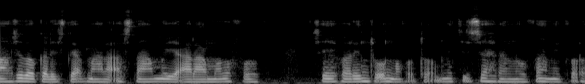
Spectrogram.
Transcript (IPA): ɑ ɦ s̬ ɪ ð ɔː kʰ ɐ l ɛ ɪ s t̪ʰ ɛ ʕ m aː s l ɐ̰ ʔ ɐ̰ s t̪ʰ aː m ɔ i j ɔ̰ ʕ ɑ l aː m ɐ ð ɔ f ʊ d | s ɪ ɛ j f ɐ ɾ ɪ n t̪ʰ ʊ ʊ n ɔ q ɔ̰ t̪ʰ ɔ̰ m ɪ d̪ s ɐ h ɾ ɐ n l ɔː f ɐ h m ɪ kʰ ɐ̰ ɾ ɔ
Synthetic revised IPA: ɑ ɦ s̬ ɪ ð ɔː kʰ ɐ l ɛ ɪ s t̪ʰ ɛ ʕ m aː l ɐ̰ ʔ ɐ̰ s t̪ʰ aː m ɔ i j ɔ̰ ʕ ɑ l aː m ɐ ð ɔ f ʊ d | s ɪ ɛ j f ɐ ɾ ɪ n t̪ʰ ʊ ʊ n ɔ q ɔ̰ t̪ʰ ɔ̰ m ɪ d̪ s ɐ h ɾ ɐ n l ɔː f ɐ h m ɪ kʰ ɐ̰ ɾ ɔ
